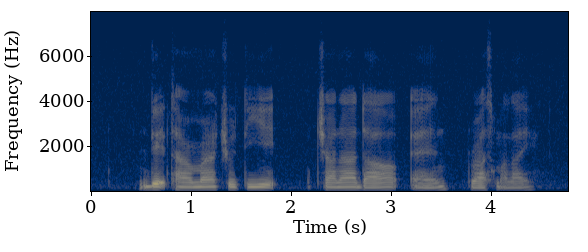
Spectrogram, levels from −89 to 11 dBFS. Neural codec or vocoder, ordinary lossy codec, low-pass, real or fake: none; none; none; real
